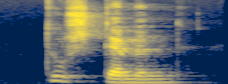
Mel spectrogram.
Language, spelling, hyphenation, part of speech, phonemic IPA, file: Dutch, toestemmen, toe‧stem‧men, verb, /ˈtuˌstɛ.mə(n)/, Nl-toestemmen.ogg
- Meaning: 1. to consent, agree 2. to award 3. to allow 4. to admit, acknowledge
